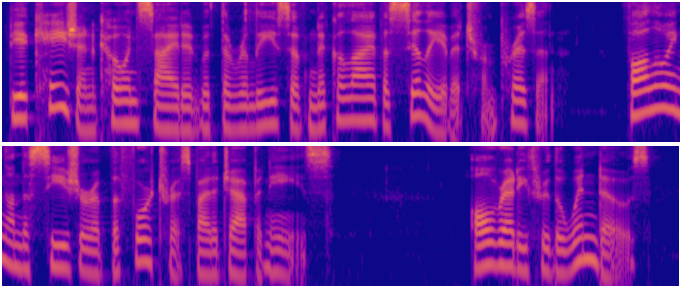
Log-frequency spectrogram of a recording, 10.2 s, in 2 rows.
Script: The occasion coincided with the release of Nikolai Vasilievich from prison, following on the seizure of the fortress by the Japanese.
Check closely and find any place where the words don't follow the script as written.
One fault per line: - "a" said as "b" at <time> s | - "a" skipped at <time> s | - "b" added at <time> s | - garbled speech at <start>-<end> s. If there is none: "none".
- "Already through the windows" added at 8.6 s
